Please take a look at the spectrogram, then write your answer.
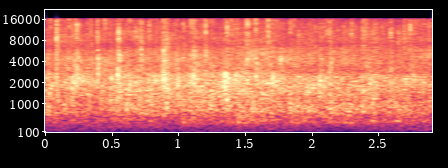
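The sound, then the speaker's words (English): An audience claps together in steady, dense applause that fills the room, even and sustained throughout with no voices standing out above it. “That was a good place to clap.”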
